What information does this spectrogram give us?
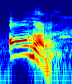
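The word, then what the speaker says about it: honour: तो यहां पे हम एन लगा देंगे, यहां पर भी एच का उच्चारण साइलेंट है, ठीक है।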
